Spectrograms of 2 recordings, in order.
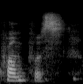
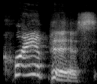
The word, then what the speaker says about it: Krampus: tonight is all about krompus or krampus as he's known about in the united states so for those of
